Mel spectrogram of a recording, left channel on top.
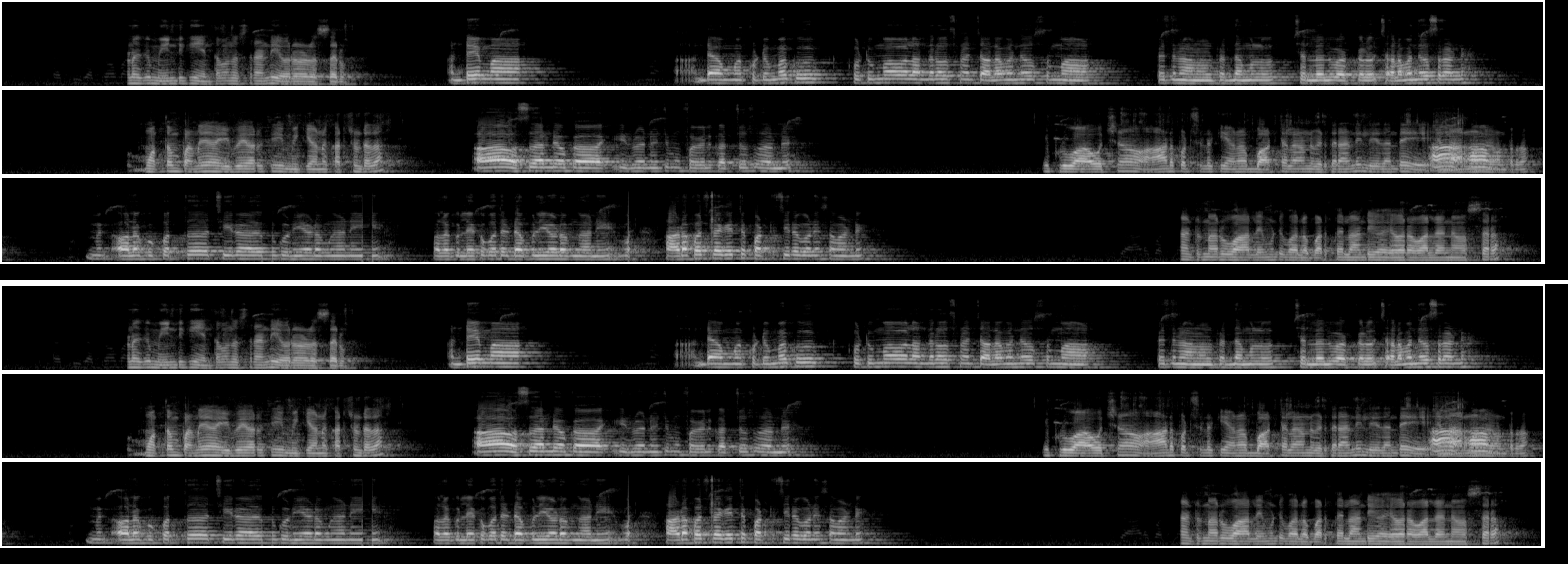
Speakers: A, on the right; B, on the right.
A: ఇ మీ ఇంటికి ఎంత మంది వస్తారంండి ఎవరుెవరు వస్తారు
B: అంటే మా అంటే అమ్మ కుటుంబకు కుటుంబం వాళ్ళ అందరూ వస్తుార చాలా మంది వస్తారు మా పెద్ద నాన్నలు పెద్దమ్మలు చెల్లెలు అక్కలు చాలా మంది వస్తారంండి
A: మొత్తం పడుగ ఐవై ఆరుకు మీక ఏమన్నా ఖర్చు ఉంటదా
B: ఆ వస్తుదండి ఒక ఇరవై నుంచి ముప్పై వేలు ఖర్చు వస్తుందండి
A: ఇప్పుడు వచ్చిన ఆడపడుచులకి ఏమైనా బట్టలు ఏమైనా పెడతా ండి లేదంటే
B: ఆ
A: నార్మల్గా
B: ఆ
A: ఉంటందా
B: హ్మ్. వాళ్ళకు కొత్త చీర కొనియడం గానీ వాళ్ళకు లేకపోతే డబ్బులు ఇవ్వడం గానీ ఆడపచలాక అయితే పట్టు చీర కొనేస్తామండి
A: న్నారు వాళ్ళు ఏమింటి వాళ్ళ భర్త లాంటివి ఎవరు వాళ్ళనే వస్తారా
